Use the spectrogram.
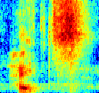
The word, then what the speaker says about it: Hites: It's actually pronounced or spelled Heights Cove. Hites apostrophe S. Heights.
